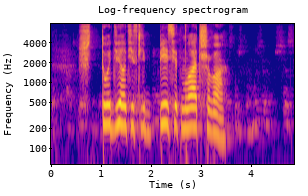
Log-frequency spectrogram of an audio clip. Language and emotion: Russian, angry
